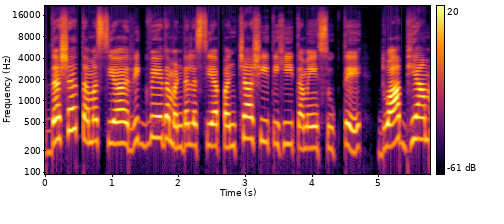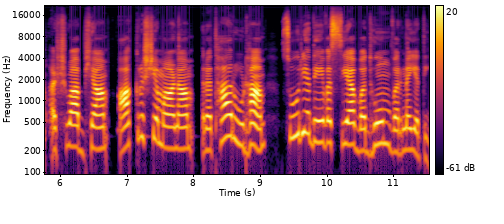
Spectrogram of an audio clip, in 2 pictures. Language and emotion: Sanskrit, neutral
